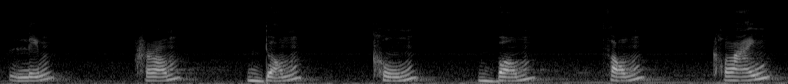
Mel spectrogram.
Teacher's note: rule one says that b is not produced after M so when you have a word that has MB MB the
